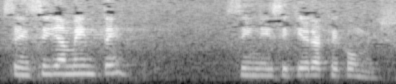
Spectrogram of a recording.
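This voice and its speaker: This woman's fairly high voice, with ordinary pitch variation, comes through noticeable background noise. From Dominican Republic. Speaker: motivational speaker, business couple. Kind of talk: motivational talk to audience.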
